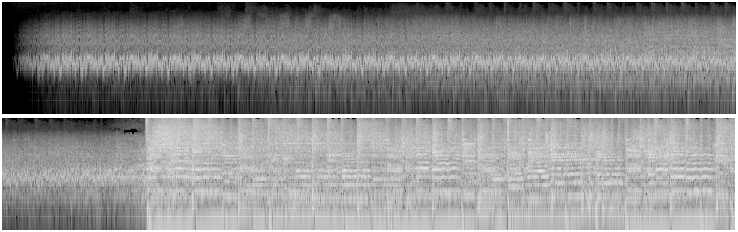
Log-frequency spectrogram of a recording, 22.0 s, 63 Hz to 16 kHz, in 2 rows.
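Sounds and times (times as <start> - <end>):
pulsing effects-processed guitar tone: 0.2 - 22.0.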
